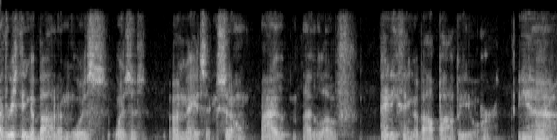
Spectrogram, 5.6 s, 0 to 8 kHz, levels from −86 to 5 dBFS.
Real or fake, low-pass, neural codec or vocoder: fake; 7.2 kHz; vocoder, 22.05 kHz, 80 mel bands, HiFi-GAN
